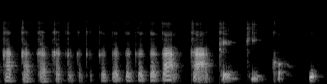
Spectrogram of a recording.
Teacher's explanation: Luego tenemos a la velar, que es el sonido de la k, que, kiko, ¿no? Y está, es oclusiva, es sorda.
